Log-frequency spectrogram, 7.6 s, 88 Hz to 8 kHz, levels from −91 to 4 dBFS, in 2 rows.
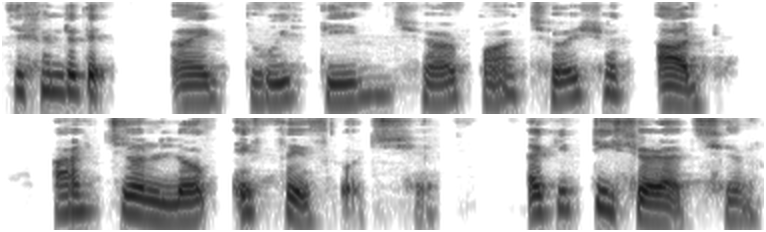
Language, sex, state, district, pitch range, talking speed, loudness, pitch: Bengali, male, West Bengal, Kolkata, 155-220 Hz, 125 wpm, -19 LUFS, 190 Hz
